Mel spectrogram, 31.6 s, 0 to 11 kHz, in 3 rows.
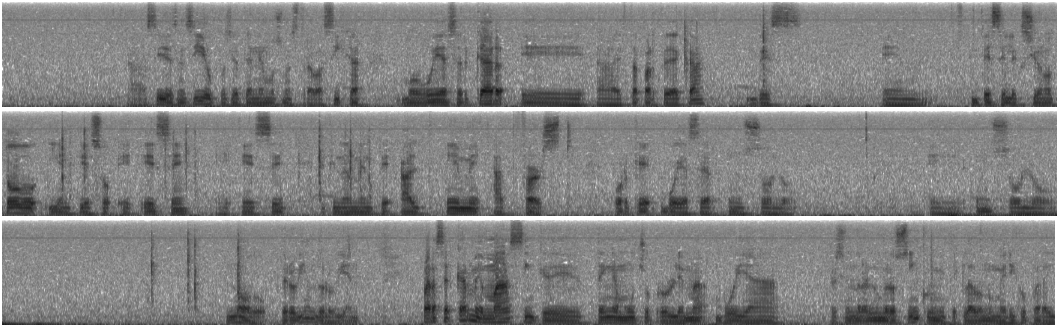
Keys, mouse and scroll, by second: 1.2 click, 1.5 middle click, 2.6-2.9 scroll up 2, 3.5-3.9 scroll up 2, 4.4-4.7 scroll up 2, 4.7 scroll down 2, 5.3 scroll up 2, 6.9 a, 9.8 alt+shift+right click, 11.0-13.0 typing, 12.1 click, 13.0 click, 14.1 alt+m, 15.4 click, 17.4-17.8 scroll down 2, 18.0 scroll down 2, 19.0-19.4 scroll up 2, 19.7-20.3 scroll down 4, 20.5-20.8 scroll up 2, 23.1 ctrl+z, 23.9-24.4 ctrl+scroll up 1, 24.4-24.7 scroll down 1, 25.5-25.9 scroll up 1, 26.5 scroll down 1, 26.9-27.9 middle drag, 28.1 scroll down 1, 28.5-29.1 scroll up 2, 30.5 KP_5.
